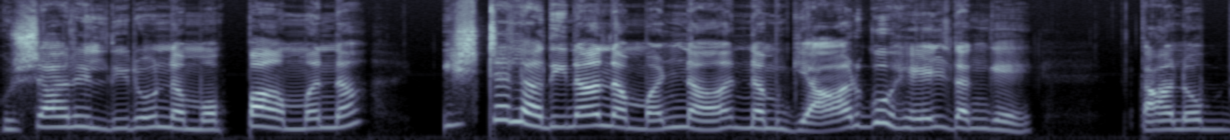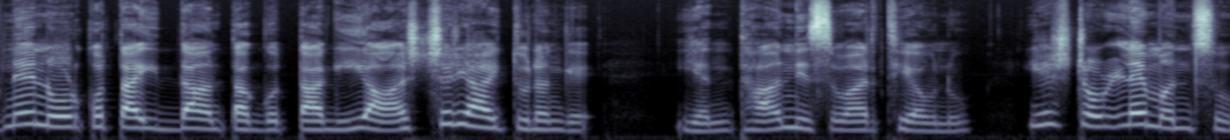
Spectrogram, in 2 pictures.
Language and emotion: Kannada, surprised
